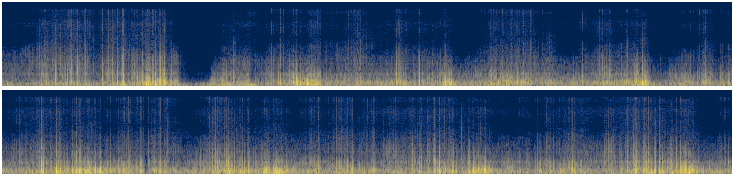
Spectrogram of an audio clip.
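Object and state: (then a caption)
Foam microphone windscreen being scratched. Long nails and fingers scratch and rub the dark foam windscreen on a silver microphone. The result is a continuous, muffled, low-heavy rustling and scratching with dense crackly textures and almost no bright content, broken by a brief quiet gap around two seconds in.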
